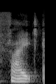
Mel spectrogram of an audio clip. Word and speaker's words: fete: It's a very popular Christmas fete. Am I saying that right? – Fete, yes.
